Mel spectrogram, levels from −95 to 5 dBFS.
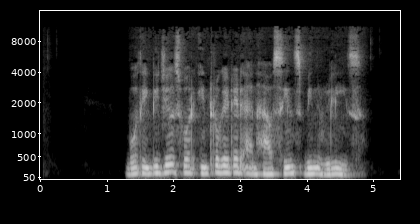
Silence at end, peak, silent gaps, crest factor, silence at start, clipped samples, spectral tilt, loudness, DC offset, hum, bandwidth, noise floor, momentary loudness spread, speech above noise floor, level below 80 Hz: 0.6 s; -4 dBFS; none; 16 dB; 1.3 s; under 0.1%; -5 dB/octave; -20 LUFS; under 0.1%; none; 11.5 kHz; -86 dBFS; 7 LU; 66 dB; -56 dBFS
